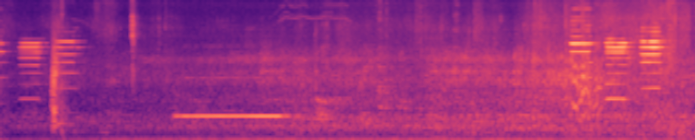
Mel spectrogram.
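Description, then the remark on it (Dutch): An IV infusion pump beeps: short clusters of high electronic tones at the start and end, and a single steady mid-pitched tone lasting about a second, all over a constant low hum. “Maar nu krijg je een improvisatie van mij op dat piepgeluid van het infuus.”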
